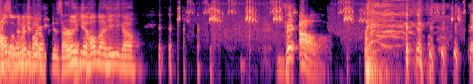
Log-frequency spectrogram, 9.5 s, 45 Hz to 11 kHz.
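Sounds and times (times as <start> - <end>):
speech: 0.0 - 4.2, 5.6 - 6.4, 7.2 - 9.4
crickets chirping: 3.5 - 5.8, 6.6 - 7.3, 9.0 - 9.3
laughter: 7.3 - 9.4.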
